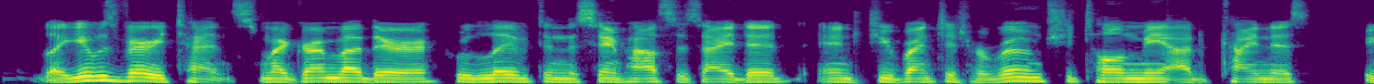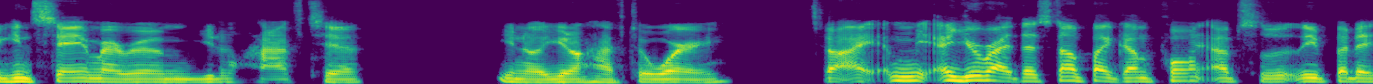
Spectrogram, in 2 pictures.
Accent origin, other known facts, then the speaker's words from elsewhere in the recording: United States; Yes. I'm from the United States.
